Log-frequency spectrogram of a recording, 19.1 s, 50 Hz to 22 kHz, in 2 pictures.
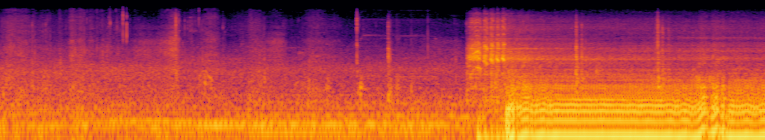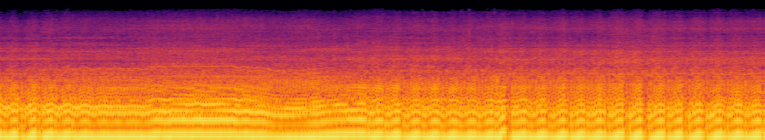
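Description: A 2014 Yamaha R6 sport bike sits quietly at first, then its engine fires up abruptly around six seconds and idles loudly with a steady, throbbing rumble, occasional revs rising and falling, close to the microphone.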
